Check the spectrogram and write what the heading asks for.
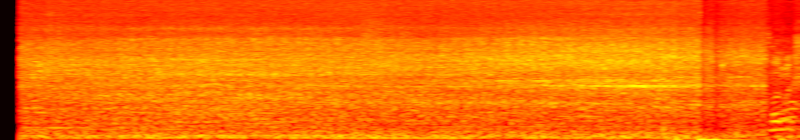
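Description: Steady outdoor street noise: a continuous low rumble and hiss of road traffic. It changes abruptly about five seconds in, just before a man starts talking.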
